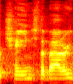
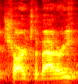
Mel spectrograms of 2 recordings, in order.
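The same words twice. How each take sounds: First: "Change" said with a long A, tʃeɪndʒ, like the wrong word; how the prompt is misheard, "Change" with long A; change the battery. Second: "Charge" said with an AR sound, tʃɑɹdʒ; the device prompt's real wording, "Charge" with AR; charge the battery. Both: Shown as a demonstration. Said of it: "it's not change the battery".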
